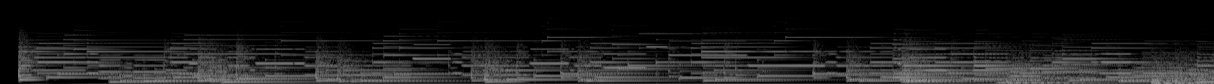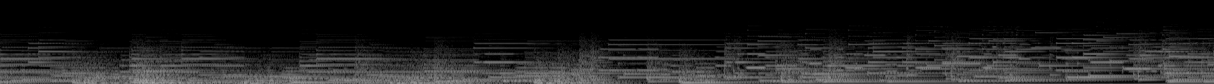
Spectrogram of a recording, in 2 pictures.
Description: minor chords and diminished seventh

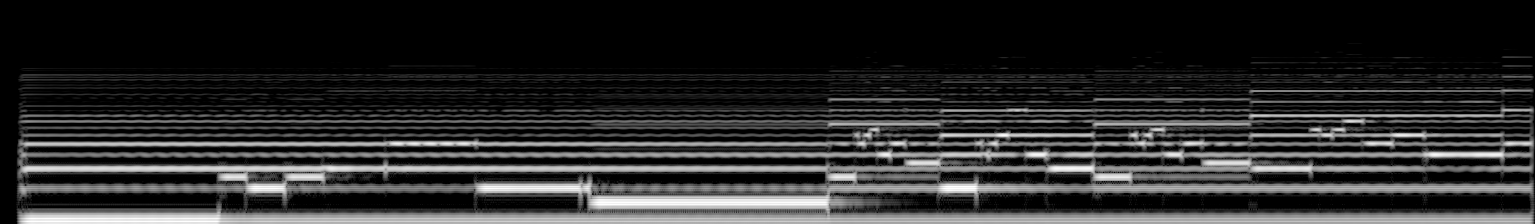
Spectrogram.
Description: birdcall like

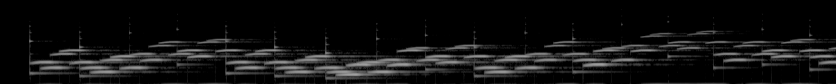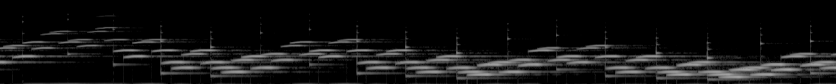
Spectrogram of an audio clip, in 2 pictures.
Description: pigmie scale

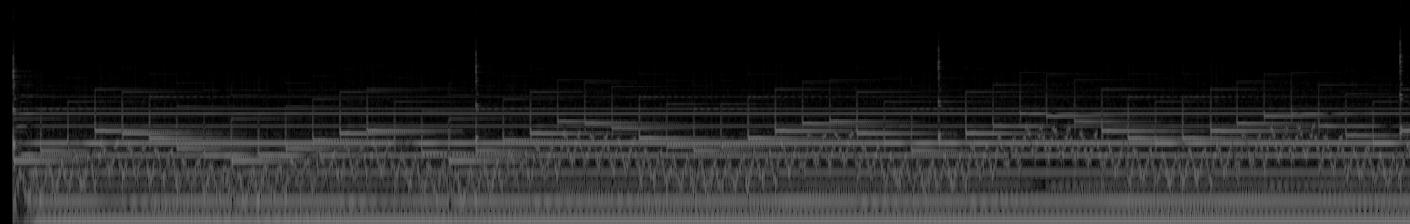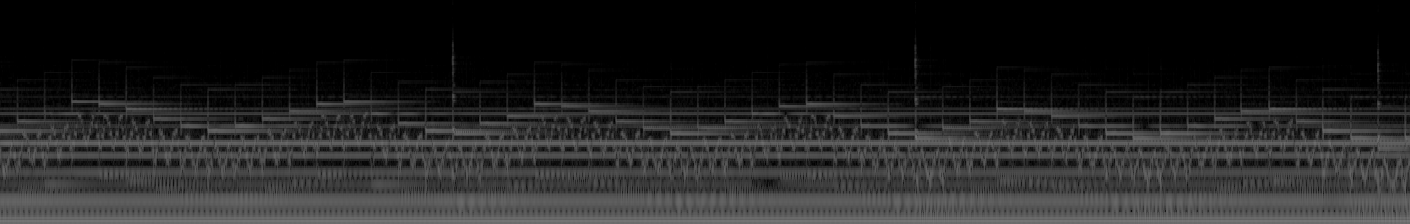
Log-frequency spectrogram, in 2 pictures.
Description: major and minor scales fractal

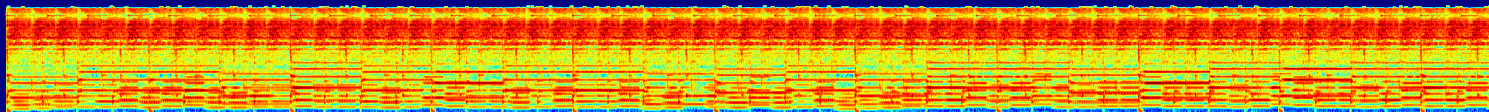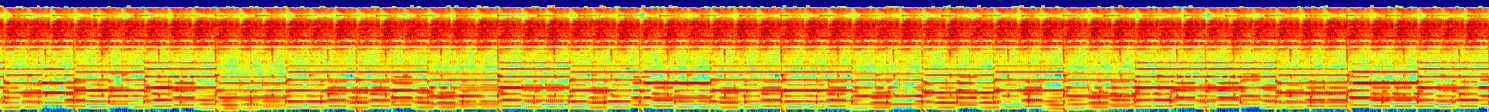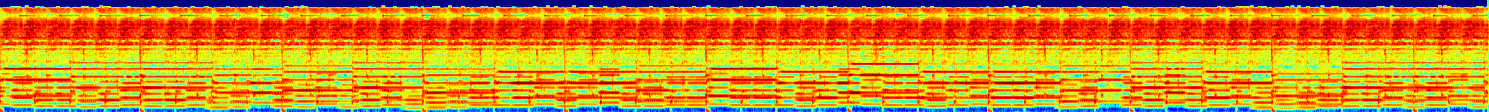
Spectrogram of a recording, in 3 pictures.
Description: Slendro scale polyrhythm

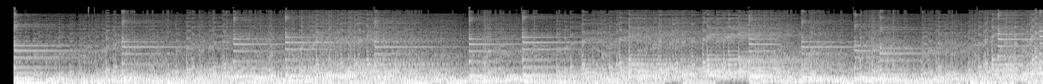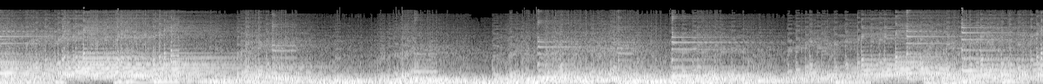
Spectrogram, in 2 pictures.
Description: eleven limit pentatonic tubular bells; fractal music; Sloth canons

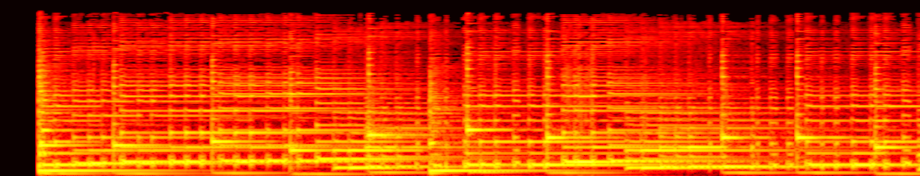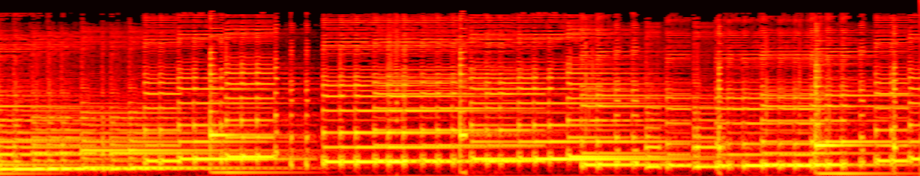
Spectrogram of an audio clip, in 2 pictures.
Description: four against five poly

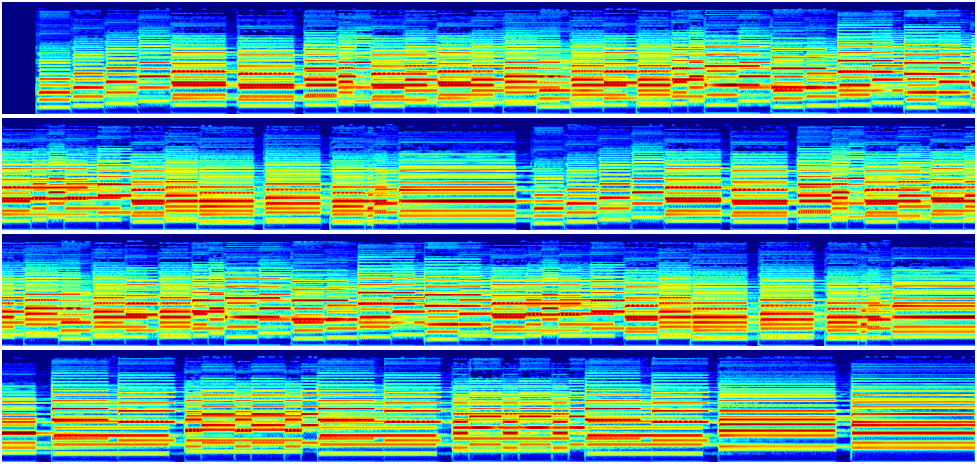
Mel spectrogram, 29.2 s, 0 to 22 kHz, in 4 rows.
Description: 13 limit 7 tone

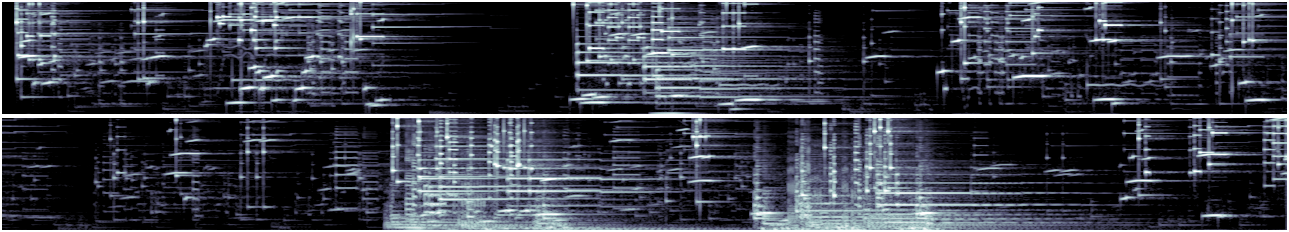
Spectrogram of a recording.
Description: truly noisy thoroughfare; fractal music; Transforming seed

